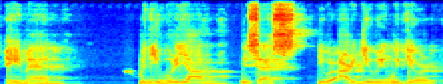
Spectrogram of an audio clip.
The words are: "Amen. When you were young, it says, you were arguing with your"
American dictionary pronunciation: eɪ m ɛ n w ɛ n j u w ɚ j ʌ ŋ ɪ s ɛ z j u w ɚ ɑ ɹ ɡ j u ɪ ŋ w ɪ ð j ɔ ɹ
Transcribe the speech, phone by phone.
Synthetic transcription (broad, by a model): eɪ m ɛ n w ɛ n j u w ɚ j ʌ ŋ ɪ s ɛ s j u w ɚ ɑ ɹ ɡ j u ɪ ŋ w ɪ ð j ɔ ɹ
